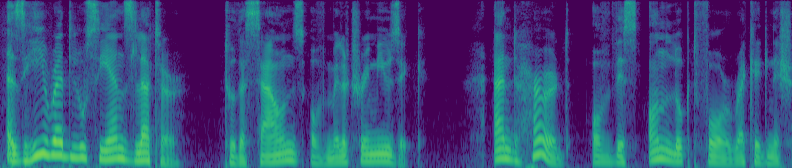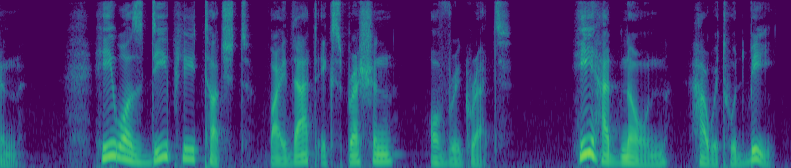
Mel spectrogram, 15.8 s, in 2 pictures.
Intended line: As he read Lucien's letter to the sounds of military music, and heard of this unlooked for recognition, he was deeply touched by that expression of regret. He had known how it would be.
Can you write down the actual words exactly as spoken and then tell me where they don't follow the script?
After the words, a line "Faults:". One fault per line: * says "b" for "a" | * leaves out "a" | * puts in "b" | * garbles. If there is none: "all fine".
As he read Lucien's letter to the sounds of military music, and heard of this unlooked for recognition, he was deeply touched by that expression of regret. He had known how it would be.
Faults:
all fine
